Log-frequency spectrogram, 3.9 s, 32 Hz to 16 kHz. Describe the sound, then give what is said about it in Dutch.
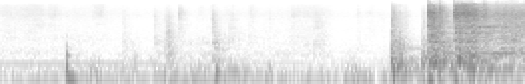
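A sharp clunk opens the scene, then quiet kitchen shuffling and light knocks, before a loud rushing hiss and rattle near the end as an oven door opens and a baking dish of apple slices with butter and cinnamon slides in to bake for about 10 minutes. “En nu zal ik de schaal in de oven steken.”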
